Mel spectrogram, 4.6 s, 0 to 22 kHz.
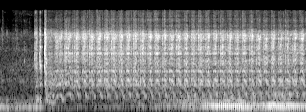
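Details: Suzuki Scrum F6A 12 V with intermittent hard starting: steady fast cranking at about three beats per second that never fires. Fuel and timing were suspected, but a faulty ignition switch was found to be the cause.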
